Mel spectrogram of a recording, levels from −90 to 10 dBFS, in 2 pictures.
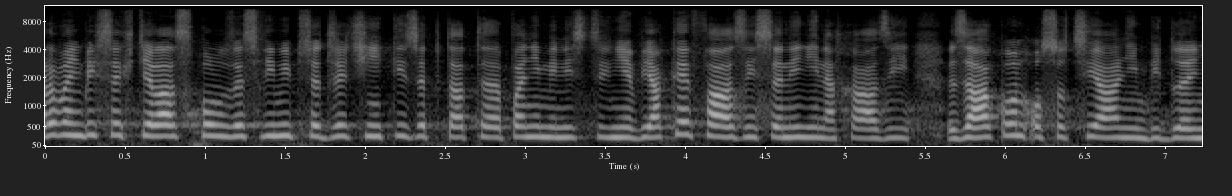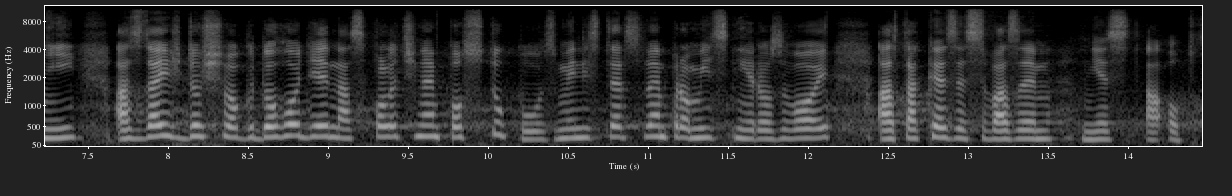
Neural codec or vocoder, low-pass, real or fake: autoencoder, 48 kHz, 32 numbers a frame, DAC-VAE, trained on Japanese speech; 10.8 kHz; fake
